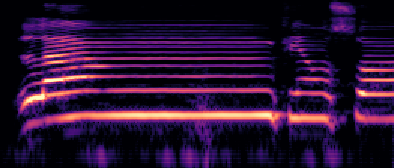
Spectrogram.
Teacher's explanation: Nah, hilang suara nunnya, samar. Walaupun masih terbaca, cuman samar. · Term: ikhfa hakiki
